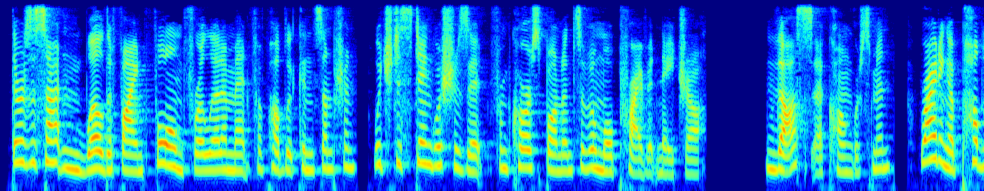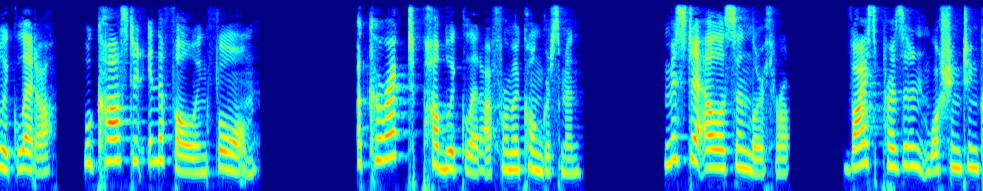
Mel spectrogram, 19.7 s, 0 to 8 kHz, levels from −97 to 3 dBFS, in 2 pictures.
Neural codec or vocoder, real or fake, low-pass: none; real; 7.2 kHz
